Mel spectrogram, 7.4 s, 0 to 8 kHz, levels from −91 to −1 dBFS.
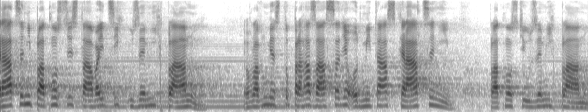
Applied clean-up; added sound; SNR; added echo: none; Bowed string instrument; 20 dB; none.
